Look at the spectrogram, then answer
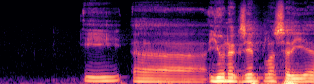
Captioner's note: speaking spanish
